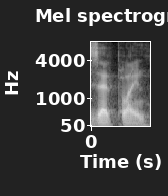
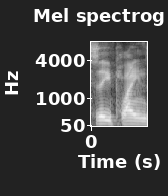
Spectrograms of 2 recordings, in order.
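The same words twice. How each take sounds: First: Z is said 'zed', the British way. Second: Z is said 'zee', the American way.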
